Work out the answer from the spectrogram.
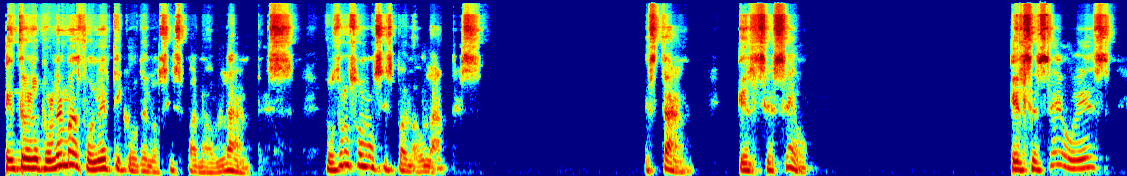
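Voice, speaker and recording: A man giving a classroom lecture, speaking slowly and deliberately and repeating examples for his students. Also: fairly high pitch, a little mellow, breathy edge. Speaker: university lecturer.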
